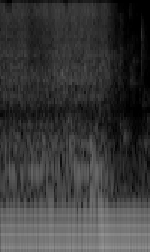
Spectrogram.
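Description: Hot water runs steadily and loudly from a tap, a continuous close-up rush and splash used to bloom a fresh puck of shaving soap.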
